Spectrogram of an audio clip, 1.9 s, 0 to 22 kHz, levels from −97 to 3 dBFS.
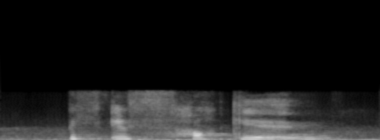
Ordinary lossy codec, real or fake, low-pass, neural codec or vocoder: none; fake; none; codec, 16 kHz, 2 kbps, X-Codec, HuBERT features, trained on balanced general audio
